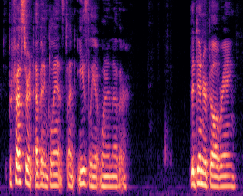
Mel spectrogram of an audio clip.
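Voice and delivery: plain reading voice

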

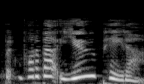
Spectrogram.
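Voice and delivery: lightly voiced begging mother, asking him to stay. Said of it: "she begged".

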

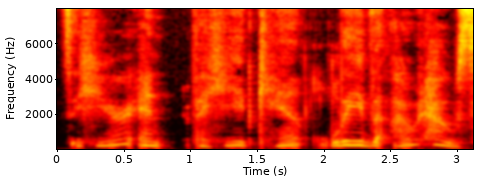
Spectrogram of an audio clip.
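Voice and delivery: slow, hushed whisper; worried boy whispering urgently; anxious. A narrator's reading. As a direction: whisper the bad news nervously. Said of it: "he relayed anxiously".

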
